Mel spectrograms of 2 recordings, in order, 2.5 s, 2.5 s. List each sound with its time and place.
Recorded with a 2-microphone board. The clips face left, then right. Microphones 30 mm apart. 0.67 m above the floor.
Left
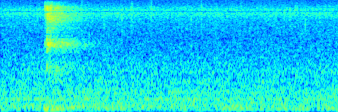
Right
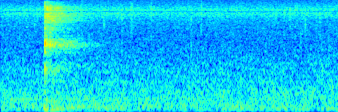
0.3 s a finger snap: 70° right (ahead or behind), 3 m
